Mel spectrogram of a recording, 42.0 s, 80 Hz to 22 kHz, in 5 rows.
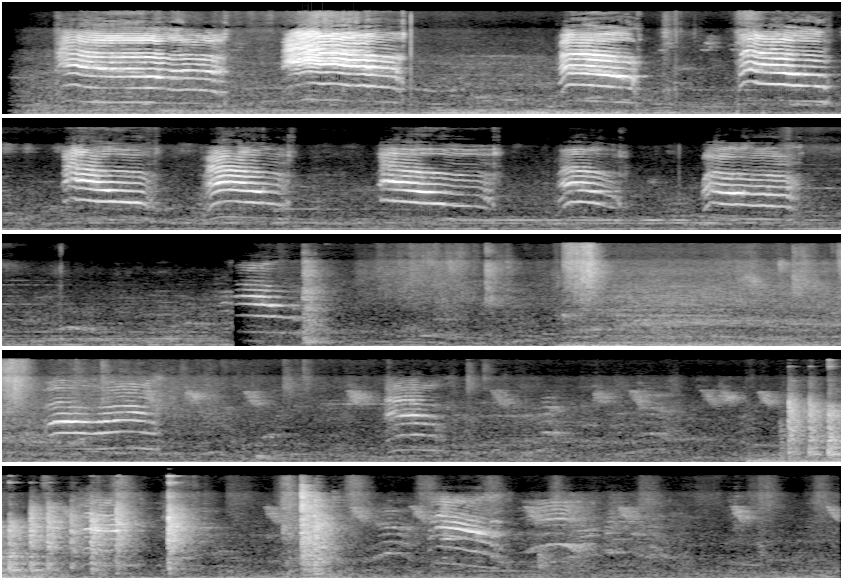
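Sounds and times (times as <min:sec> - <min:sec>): cat meowing: 0:00.6 - 0:04.1, 0:05.6 - 0:06.5, 0:07.4 - 0:08.4, 0:09.0 - 0:11.4, 0:12.2 - 0:14.7, 0:15.4 - 0:16.4, 0:19.2 - 0:19.8, 0:25.6 - 0:26.8, 0:28.9 - 0:29.7.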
